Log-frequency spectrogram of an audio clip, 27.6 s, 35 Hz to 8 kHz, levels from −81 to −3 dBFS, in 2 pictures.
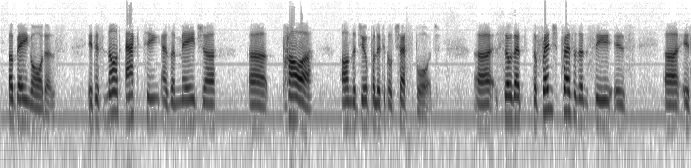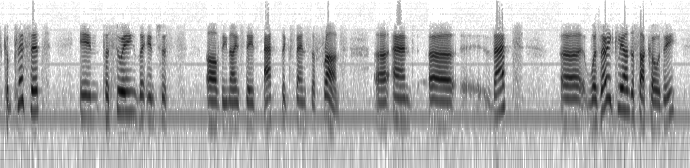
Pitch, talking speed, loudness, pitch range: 165 Hz, 105 wpm, -16 LUFS, 145-185 Hz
